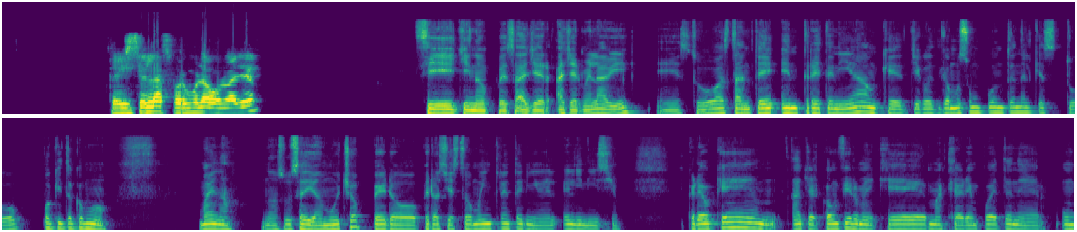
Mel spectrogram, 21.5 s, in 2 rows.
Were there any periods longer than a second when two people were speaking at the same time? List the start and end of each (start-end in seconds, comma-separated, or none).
none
